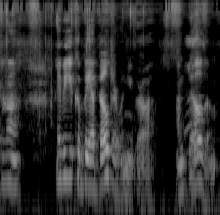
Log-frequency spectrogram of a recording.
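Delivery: ordinary delivery, nothing marked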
